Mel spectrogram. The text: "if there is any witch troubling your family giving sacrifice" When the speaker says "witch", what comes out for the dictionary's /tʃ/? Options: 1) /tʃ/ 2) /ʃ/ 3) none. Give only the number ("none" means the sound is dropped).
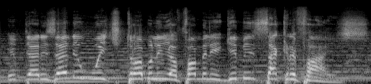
1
